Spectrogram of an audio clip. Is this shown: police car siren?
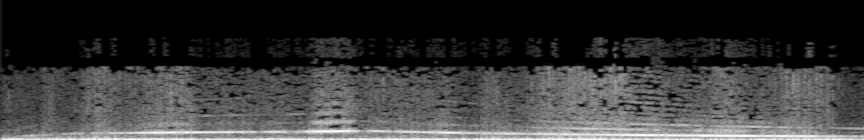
yes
